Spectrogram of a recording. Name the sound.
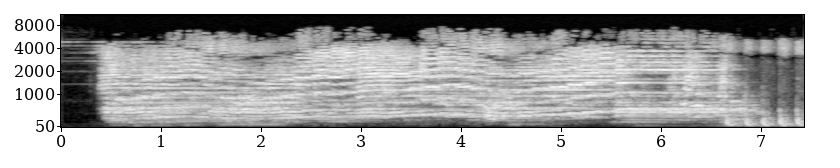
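alarm ringing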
